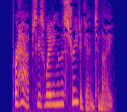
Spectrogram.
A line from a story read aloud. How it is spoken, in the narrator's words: she exclaimed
